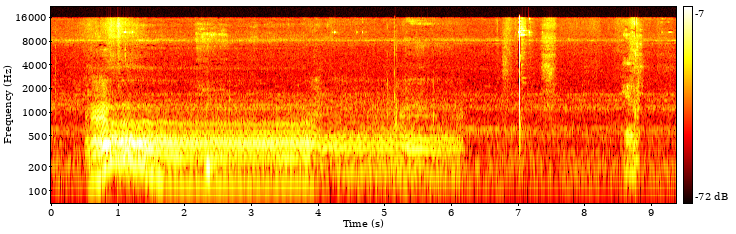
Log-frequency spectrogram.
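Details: Male house cat angry and possessive over a sparkly fuzzy sweater, giving a long rising then steady growling yowl lasting about five seconds with rich harmonics, fading out, followed by rustling and a sharp click.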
